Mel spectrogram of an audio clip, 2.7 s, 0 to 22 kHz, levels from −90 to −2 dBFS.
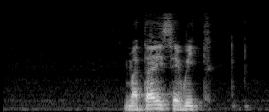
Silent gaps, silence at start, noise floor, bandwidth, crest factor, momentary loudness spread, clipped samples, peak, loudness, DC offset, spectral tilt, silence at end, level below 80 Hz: none; 1.25 s; -67 dBFS; 13 kHz; 20 dB; 16 LU; under 0.1%; -6 dBFS; -23 LUFS; under 0.1%; -7 dB/octave; 0.7 s; -60 dBFS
